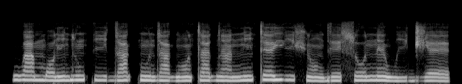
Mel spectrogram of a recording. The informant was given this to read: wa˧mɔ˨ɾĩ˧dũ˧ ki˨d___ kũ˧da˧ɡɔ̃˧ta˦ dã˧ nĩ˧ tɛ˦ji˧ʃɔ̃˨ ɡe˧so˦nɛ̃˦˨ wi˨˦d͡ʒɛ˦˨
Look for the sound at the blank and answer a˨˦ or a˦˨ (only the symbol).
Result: a˨˦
